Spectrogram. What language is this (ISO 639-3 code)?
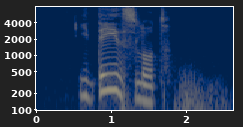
kab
